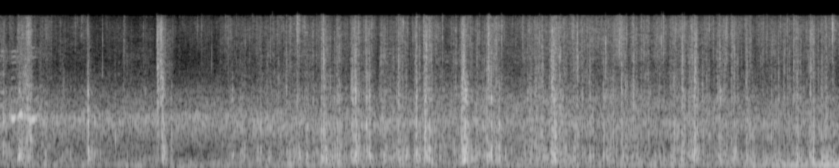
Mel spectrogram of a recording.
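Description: Bicycle tyres crunch and rattle over a gravel path.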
